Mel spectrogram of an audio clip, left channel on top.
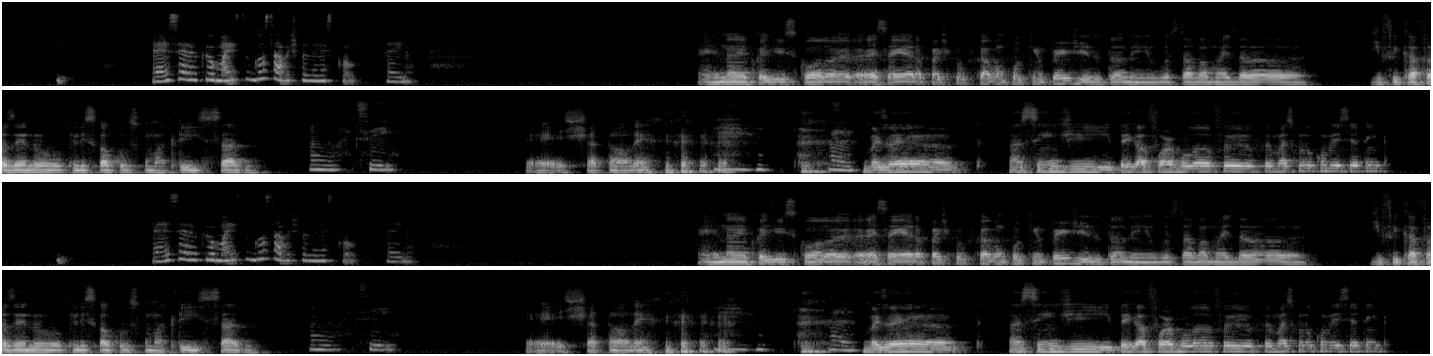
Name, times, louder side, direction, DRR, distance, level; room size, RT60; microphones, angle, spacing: voice 1, 1.5-3.5 3.8-4.1 17.4-18.2 21.4-22.0 22.5-22.9, left 3 dB, 40° left, 0.3 m, -35 dB
voice 2, 7.0-13.1 13.7-16.8 19.5-21.6 22.2-24.0 24.4-28.1, left 1 dB, ahead, 0.6 m, -26 dB
3.5 x 2.3 x 2.3 m
head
